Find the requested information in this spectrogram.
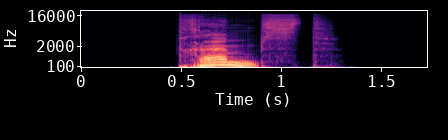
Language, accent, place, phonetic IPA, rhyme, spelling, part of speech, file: German, Germany, Berlin, [tʁɛmpst], -ɛmpst, trampst, verb, De-trampst.ogg
- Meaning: second-person singular present of trampen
